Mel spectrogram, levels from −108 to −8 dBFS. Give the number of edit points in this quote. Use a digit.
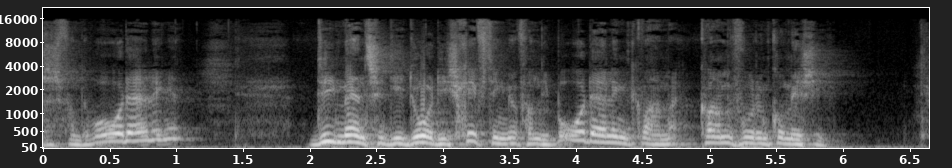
0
